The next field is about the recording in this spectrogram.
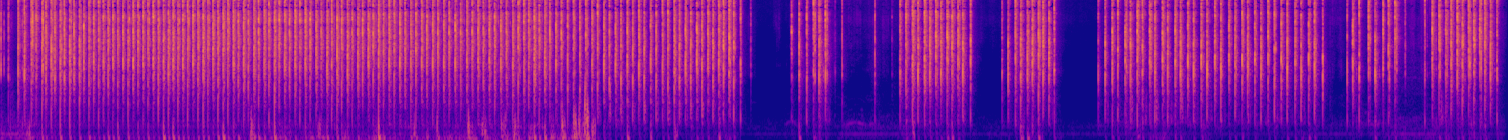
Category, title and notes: Sound effects > Other
TOONShake-Samsung Galaxy Smartphone, CU Teeth Chattering Nicholas Judy TDC
Teeth chattering. Recorded at Dollar Tree.
Phone-recording, teeth, chatter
